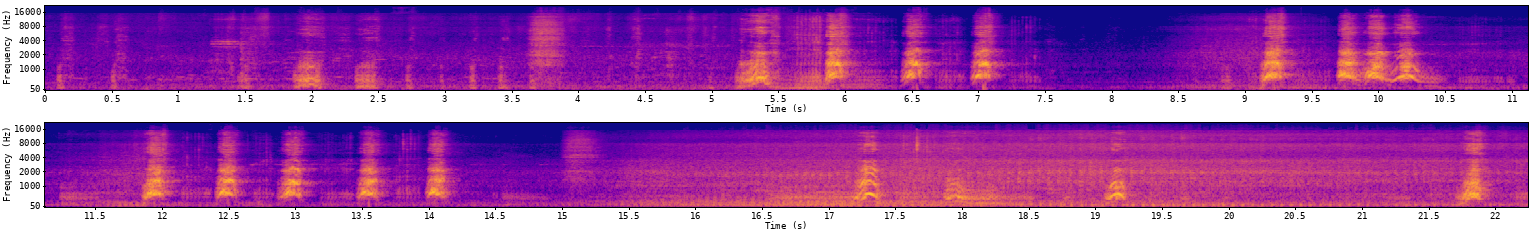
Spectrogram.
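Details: Dog barking in sharp, irregular bursts: single barks and quick clusters of two to four, with a pause near the middle, then a steady background rush under further barks in the second half.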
